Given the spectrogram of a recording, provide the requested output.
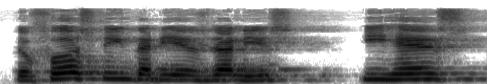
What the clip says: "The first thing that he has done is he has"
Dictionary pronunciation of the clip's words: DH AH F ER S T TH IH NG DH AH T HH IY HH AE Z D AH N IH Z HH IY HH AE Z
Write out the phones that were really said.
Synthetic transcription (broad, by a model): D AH F ER S T T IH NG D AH T HH IY HH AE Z D AH N IH Z HH IY HH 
